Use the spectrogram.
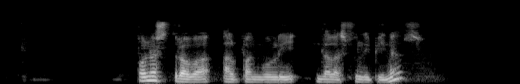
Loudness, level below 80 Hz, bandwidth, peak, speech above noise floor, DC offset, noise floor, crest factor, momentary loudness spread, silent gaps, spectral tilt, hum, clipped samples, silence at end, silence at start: -21 LUFS; -62 dBFS; 7.8 kHz; -4 dBFS; over 70 dB; under 0.1%; under -90 dBFS; 20 dB; 7 LU; none; -6 dB/octave; none; under 0.1%; 1 s; 1.4 s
